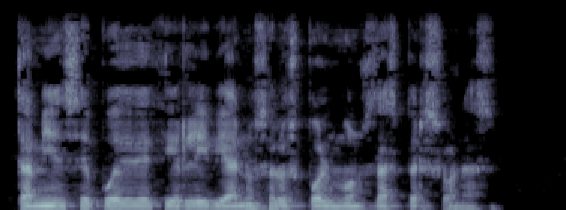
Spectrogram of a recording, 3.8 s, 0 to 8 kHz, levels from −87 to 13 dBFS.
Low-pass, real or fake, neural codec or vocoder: 7.2 kHz; real; none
